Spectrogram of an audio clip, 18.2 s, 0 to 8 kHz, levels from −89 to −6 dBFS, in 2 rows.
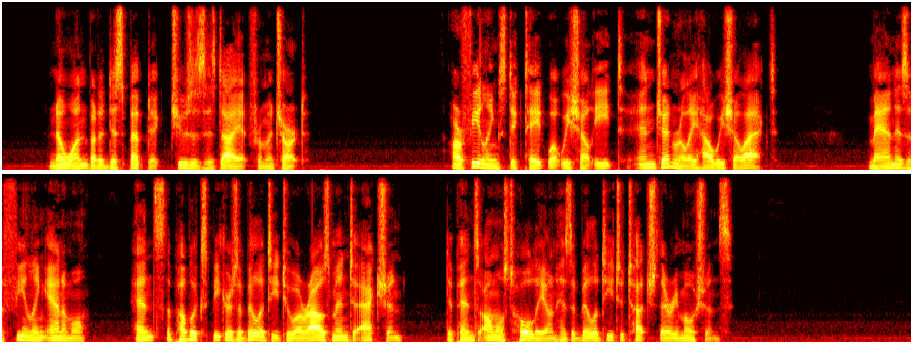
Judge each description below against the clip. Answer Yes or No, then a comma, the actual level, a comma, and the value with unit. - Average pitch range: Yes, average, 3.1 semitones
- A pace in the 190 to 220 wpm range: No, average, 160 wpm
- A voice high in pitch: No, low, 120 Hz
